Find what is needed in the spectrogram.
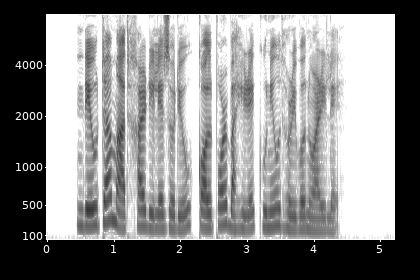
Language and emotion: Assamese, neutral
